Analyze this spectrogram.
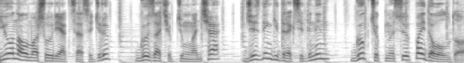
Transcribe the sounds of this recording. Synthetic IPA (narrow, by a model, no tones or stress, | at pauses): o̞nɑlˠmɑʃuːɾʲeakt̪sɨjasɯd͡ʒyɾyp̚ɡøzɑt͡ʃɯp̚d͡ʒumʁɑnt͡ʃɑ | d͡ʒe̞zd̪iŋɡʲid̪raksid̪iniŋ | ɡø̞k̚t͡ʃʰø̞kmø̞sypʰɑjd̪ɑβo̞lˠd̪ṵ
